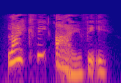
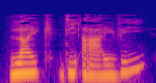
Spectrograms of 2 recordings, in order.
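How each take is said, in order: First: High, loud, slow matron voice; emphatic assent. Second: Slow, rising, questioning character voice; tentative suggestion. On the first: Mrs Chick accepts Miss Tox's simile, emphatic assent. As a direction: seize on the word, pitched right up. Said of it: "Missus Chick assented". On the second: Miss Tox supplies the missing simile, tentative suggestion. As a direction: offer it slowly as a prompt. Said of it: "suggested Miss Tox". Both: Acted.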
